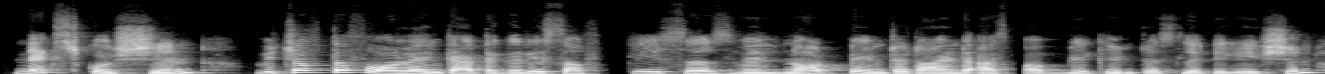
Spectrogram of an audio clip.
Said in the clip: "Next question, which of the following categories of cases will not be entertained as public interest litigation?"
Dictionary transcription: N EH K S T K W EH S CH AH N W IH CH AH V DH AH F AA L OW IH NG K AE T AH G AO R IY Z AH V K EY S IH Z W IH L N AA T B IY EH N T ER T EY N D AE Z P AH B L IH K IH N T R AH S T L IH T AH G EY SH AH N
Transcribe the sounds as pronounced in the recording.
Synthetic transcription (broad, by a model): N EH K S T K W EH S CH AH N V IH CH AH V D AH F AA L OW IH NG K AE T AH G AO R IY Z AH V K EY S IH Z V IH L N AA T B IY EH N T ER T EY N D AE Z P AH B L IH K IH N T R AH S T L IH T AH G EY SH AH N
